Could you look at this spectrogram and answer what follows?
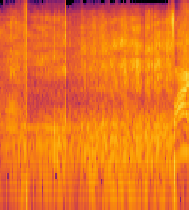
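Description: Racing lawnmower engine at Laird Raceway, a steady buzzing drone that holds throughout, a couple of sharp transients breaking in and a rising whine near the end.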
